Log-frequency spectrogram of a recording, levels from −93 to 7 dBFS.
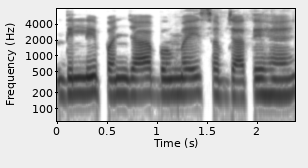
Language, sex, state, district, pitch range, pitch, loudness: Hindi, female, Bihar, Kishanganj, 180-190 Hz, 185 Hz, -16 LUFS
